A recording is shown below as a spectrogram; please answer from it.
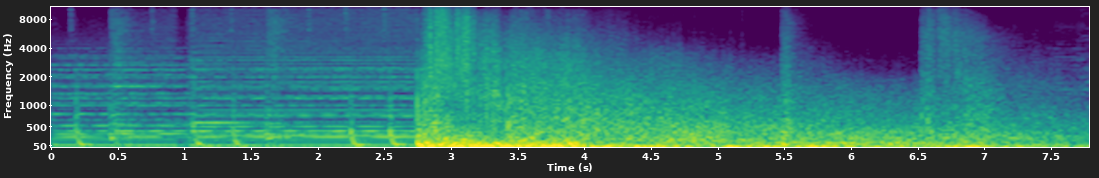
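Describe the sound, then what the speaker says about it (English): The Earth exploding in a film starts with a rising tonal score, then a sudden massive boom at about the third second that rolls into a long, loud, dense rumble with a few later crackling bursts. "Let's watch it explode."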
